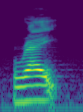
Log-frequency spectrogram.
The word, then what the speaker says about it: Wright: Mattie Sue Wright.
